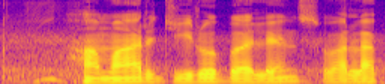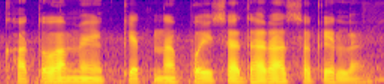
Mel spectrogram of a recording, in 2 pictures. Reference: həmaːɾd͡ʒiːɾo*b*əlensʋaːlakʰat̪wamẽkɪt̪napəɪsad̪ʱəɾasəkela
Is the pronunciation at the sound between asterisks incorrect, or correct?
correct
